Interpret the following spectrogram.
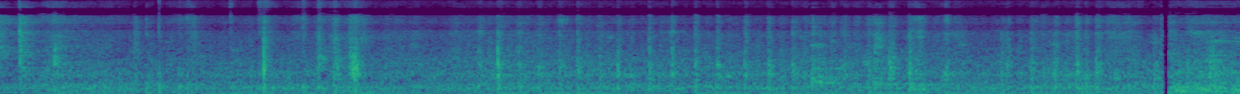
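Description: Paper being cut out and handled with scissors: a few faint, scattered snips and paper rustles over a steady low background hum.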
